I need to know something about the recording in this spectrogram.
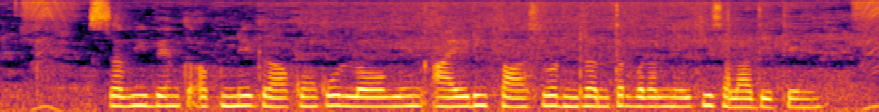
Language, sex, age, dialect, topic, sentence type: Hindi, female, 18-24, Kanauji Braj Bhasha, banking, statement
